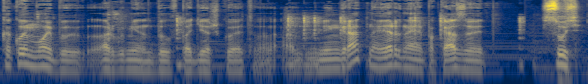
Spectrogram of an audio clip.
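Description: A low-voiced man chats as a podcast co-host. His voice has a gravelly fry and he feels his way hesitantly through each point, with faint music underneath. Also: moderate pace. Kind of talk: casual discussion.

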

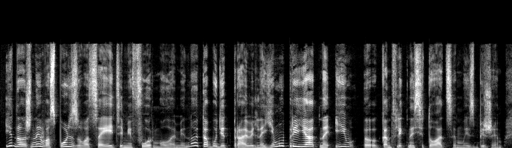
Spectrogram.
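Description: A middle-aged woman speaking as a philologist guest in a podcast interview, explaining at an even, measured pace and now and then losing her thread. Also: mid-range voice, gravelly. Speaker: philologist guest, department head.

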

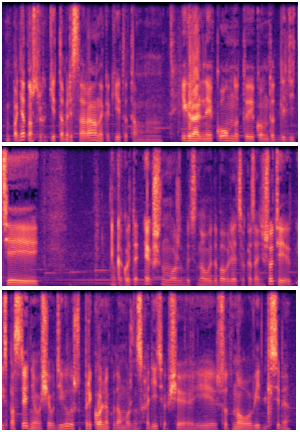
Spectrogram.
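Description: A man's voice: on the low side, steady tone, fast, soft background music. A man co-hosting a podcast, asking questions in casual chat. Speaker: podcast co-host.

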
